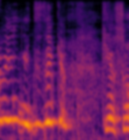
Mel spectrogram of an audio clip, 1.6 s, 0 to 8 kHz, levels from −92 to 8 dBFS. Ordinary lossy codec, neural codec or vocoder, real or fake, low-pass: none; none; real; none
